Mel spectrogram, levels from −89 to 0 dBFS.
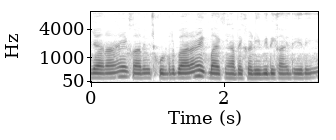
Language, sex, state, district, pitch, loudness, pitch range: Hindi, male, Uttar Pradesh, Varanasi, 140 Hz, -38 LUFS, 140-145 Hz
